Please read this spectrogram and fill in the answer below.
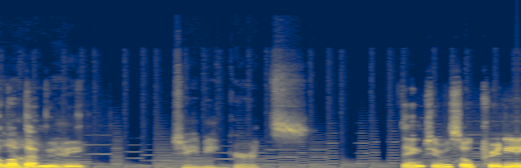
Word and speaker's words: Gertz: Gertz. Oh, like Gertz. Hurts.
